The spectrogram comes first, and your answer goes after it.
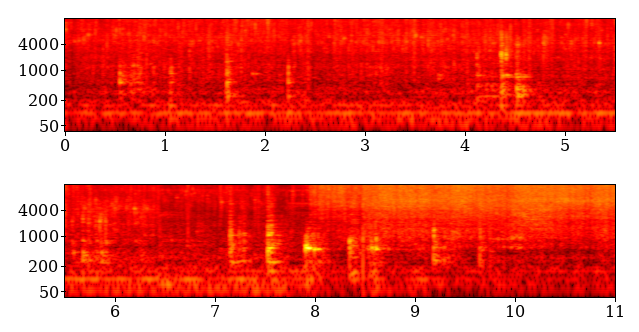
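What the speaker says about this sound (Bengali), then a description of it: "আলুগুলো একটু এই যে মাছের হলুদ লবণের সাথে মেখে ভেজে নিব" Potato pieces coated with turmeric and salt frying in hot oil, a steady crackling sizzle with occasional stirring clatter, swelling into a louder, brighter hiss near the end as more is added to the pan.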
